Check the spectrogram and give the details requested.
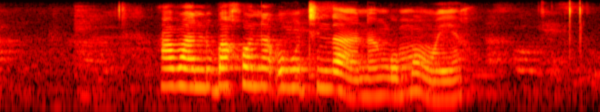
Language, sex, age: South Ndebele, female, 22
